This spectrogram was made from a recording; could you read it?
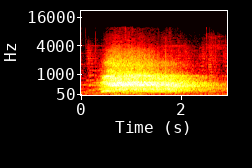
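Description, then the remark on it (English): A hippopotamus at the Detroit Zoo lets out a single loud, deep bellowing roar that starts abruptly, holds strongly for about a second and a half, then slowly fades away. It is heard alone. “Hippopotamus.”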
